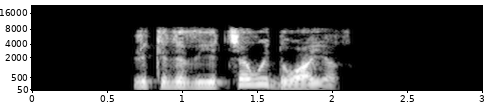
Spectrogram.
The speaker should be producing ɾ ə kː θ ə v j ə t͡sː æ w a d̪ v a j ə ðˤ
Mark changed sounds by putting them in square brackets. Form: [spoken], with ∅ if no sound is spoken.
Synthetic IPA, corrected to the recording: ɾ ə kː [ð] ə v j ə t͡sː æ w [i] d̪ [w] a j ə ðˤ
